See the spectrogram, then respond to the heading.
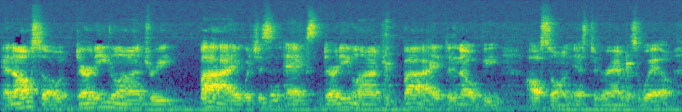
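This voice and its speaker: Male interview guest, lowish voice, informal, emphatic, promotional business talk, roomy echo, off-mic. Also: fairly even intonation, moderate pace, vocal fry. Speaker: small business owner being interviewed. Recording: echoey room, distant mic, faint noise.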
